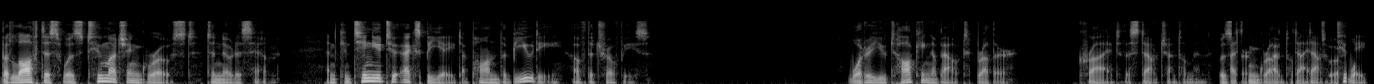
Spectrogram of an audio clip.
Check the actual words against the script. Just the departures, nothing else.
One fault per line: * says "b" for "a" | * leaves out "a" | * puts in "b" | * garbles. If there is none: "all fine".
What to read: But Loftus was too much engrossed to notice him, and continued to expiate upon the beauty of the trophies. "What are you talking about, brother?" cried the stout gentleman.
* garbles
